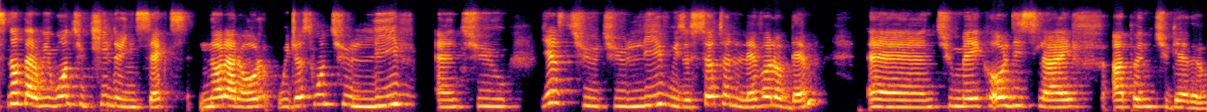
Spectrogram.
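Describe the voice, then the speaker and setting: A woman with a French accent speaks at a fairly slow pace. Her pitch is fairly high. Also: ordinary pitch variation. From France, southern Rhône. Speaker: winemaker. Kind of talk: wine tasting presentation.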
